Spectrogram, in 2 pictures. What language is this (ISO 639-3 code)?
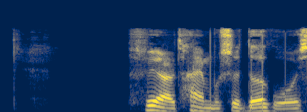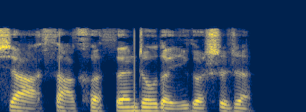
zho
